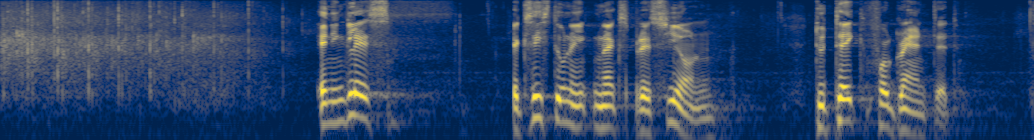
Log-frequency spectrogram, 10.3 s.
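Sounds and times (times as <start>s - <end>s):
audience applause: 0.0s - 2.8s
speech: 3.2s - 4.1s, 5.2s - 7.2s, 8.2s - 9.6s.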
